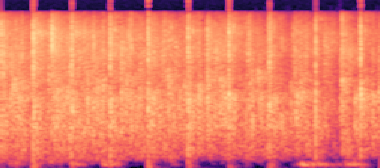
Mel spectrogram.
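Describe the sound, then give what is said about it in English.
An audience at the Football Writers Festival applauds steadily, a dense wash of many hands clapping with a few sharper individual claps standing out, sustained at a fairly loud, even level throughout. “Round of applause.”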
